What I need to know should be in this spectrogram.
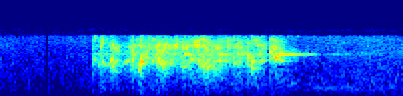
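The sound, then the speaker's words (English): Liquid poured out as a libation toward the east in a ritual honouring Obatala and the ancestors: a faint, bubbly stream of splashing that lasts about a second, with nothing else heard. “Pouring libations to the east, I say Ashe.”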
